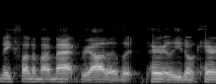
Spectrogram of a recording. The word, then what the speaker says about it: Breida: Or Matt Breida. Rhymes with Chiata in the 14th.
